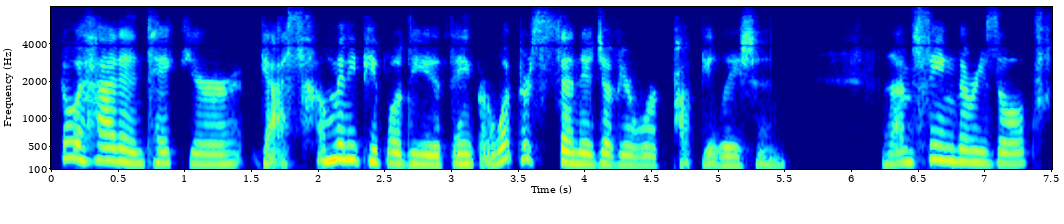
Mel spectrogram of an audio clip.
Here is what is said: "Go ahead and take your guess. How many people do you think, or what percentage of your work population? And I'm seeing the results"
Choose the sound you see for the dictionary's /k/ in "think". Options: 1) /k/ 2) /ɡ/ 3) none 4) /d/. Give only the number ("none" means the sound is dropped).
1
